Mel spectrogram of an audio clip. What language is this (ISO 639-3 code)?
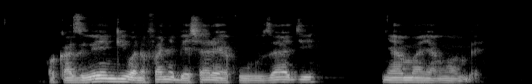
swa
